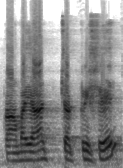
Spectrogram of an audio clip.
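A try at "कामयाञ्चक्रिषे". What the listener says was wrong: इधर है कामयान, कामयान चक्रिषे, अनुस्वार है बीच में।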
